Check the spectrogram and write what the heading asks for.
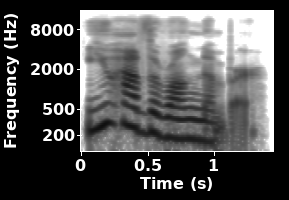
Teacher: The melody on number goes down.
